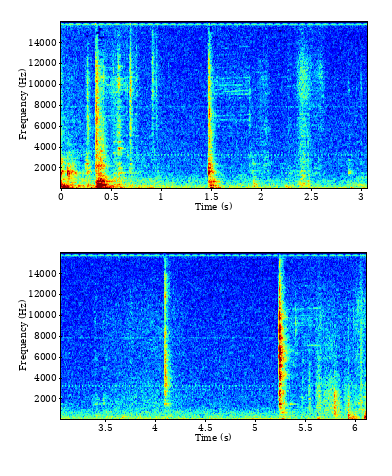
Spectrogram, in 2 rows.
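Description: A handful of sharp, isolated clicks and light knocks, spaced about a second apart, the loudest near the end: a power cord being plugged into a Monoprice Select Mini 3D printer and its power switch being flicked on.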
